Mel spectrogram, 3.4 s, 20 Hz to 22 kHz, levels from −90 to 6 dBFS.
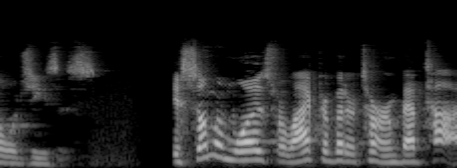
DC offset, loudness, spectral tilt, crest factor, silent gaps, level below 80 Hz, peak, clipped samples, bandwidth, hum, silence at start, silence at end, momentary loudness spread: under 0.1%; -26 LUFS; -4 dB/octave; 20 dB; 1.08-1.29 s; -86 dBFS; -8 dBFS; under 0.1%; 7.8 kHz; none; 0 s; 0 s; 15 LU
